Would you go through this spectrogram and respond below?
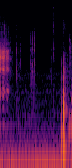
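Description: Sheep in the Minecraft video game bleat faintly, a few soft scattered calls followed by a sharper, louder bleat near the end, with no talking.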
